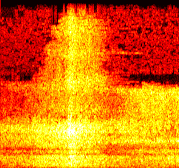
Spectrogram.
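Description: Rough sea surf rolls off Apuao Island, a steady, wide wash of breaking water mixed with wind noise, swelling briefly and then easing, with no voices.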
